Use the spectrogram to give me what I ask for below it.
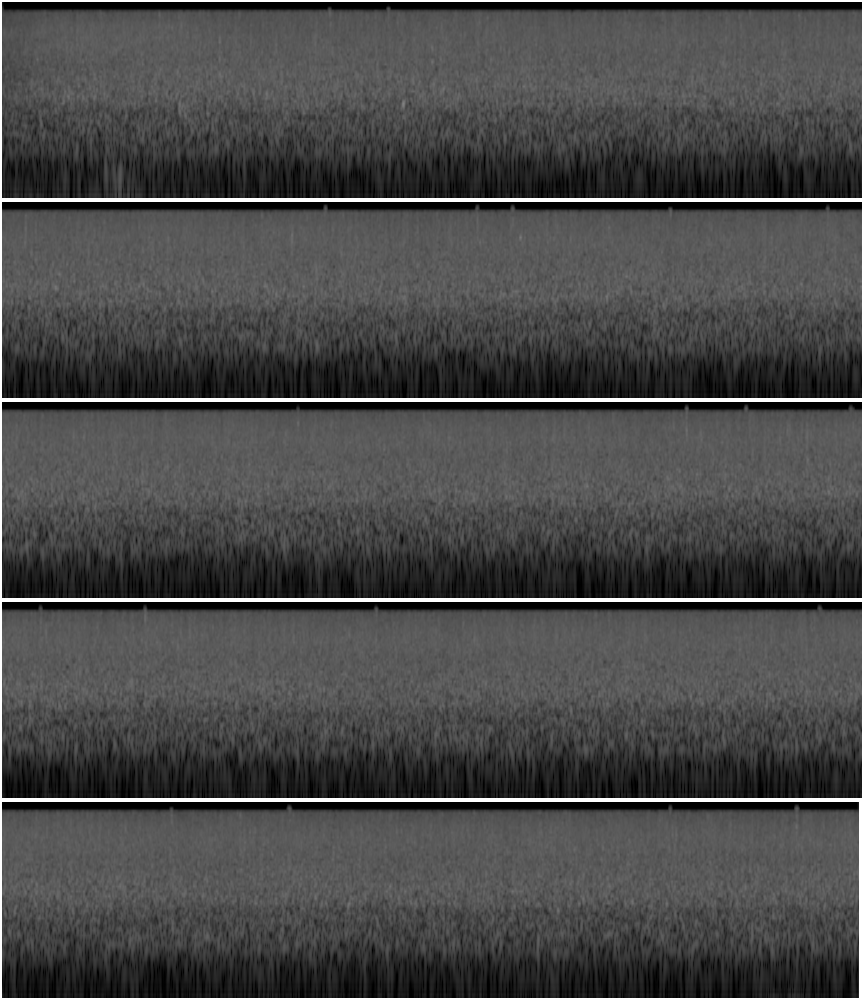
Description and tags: Recording of rapids/running water.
